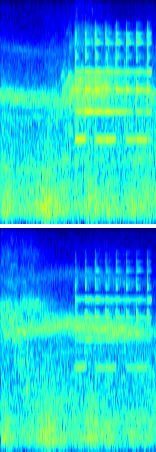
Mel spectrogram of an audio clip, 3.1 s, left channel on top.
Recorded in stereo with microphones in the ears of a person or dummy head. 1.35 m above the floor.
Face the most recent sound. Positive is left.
turn(degrees=50)  # may be behind; listen again after turning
